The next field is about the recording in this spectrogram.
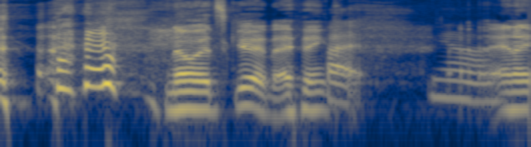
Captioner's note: both laughing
